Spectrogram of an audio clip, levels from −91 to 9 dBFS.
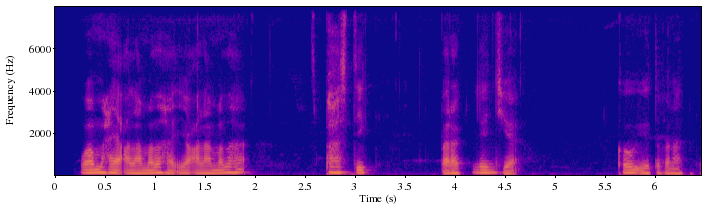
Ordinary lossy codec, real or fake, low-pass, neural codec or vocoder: none; real; none; none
